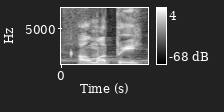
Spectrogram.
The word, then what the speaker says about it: Алматы: буквальном смысле на ладони алма-ата на русский манер и по старому названию города алматы с ударением на последний слог на казахский манер а до 1921 года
